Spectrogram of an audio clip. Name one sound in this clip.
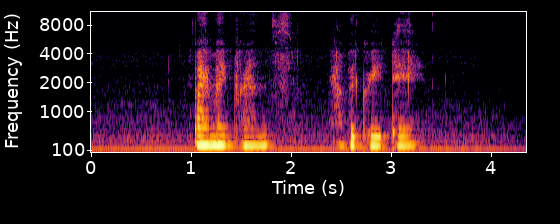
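A woman speaks warmly and close into a microphone.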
